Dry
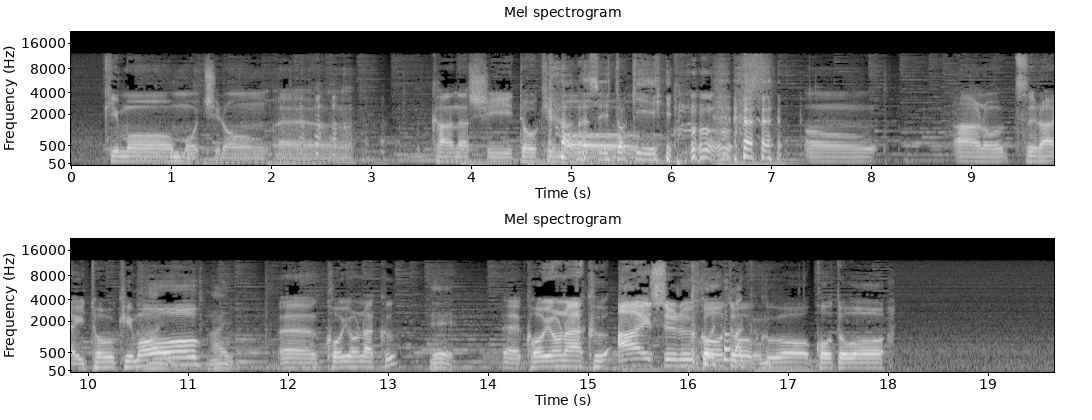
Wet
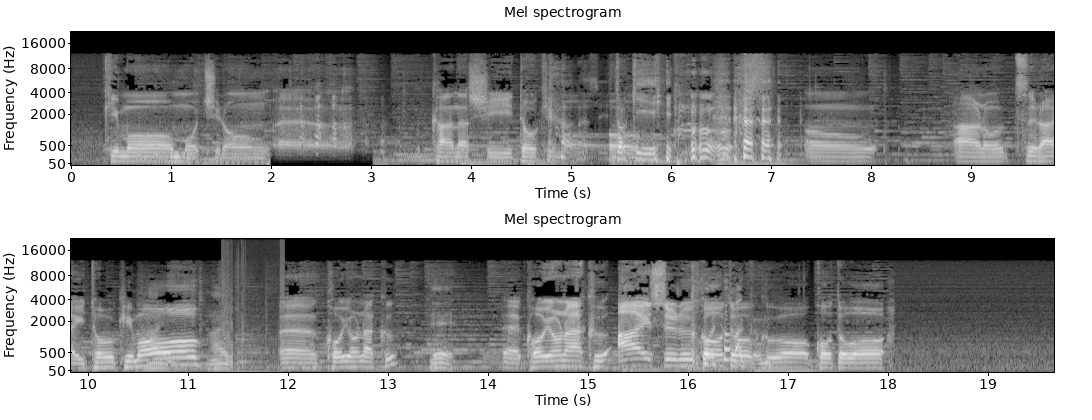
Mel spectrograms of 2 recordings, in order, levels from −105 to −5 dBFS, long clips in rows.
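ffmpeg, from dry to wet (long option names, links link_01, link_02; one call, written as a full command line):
ffmpeg -i in.wav -filter_complex "[0:a]asettb=1/sr,asplit=3[link_01][link_02][link_03];[link_01]atrim=end=1.984[link_04];[link_02]atrim=start=1.98:end=3.02,asetpts=PTS-STARTPTS,afade=type=in:duration=0.004:curve=qsin,afade=type=out:start_time=1.036:duration=0.004:curve=qsin,highpass=frequency=480:width=0.5412,highpass=frequency=480:width=1.3066[link_05];[link_03]atrim=start=3.016[link_06];[link_04][link_05]acrossfade=duration=0.004:curve1=hsin:curve2=qsin[link_07];[link_07][link_06]acrossfade=duration=0.004:curve1=qsin:curve2=hsin,asettb=1/sr,asplit=3[link_08][link_09][link_10];[link_08]atrim=end=10.124[link_11];[link_09]atrim=start=10.12:end=10.79,asetpts=PTS-STARTPTS,afade=type=in:duration=0.004:curve=qsin,afade=type=out:start_time=0.666:duration=0.004:curve=qsin,aemphasis=mode=reproduction:type=50fm[link_12];[link_10]atrim=start=10.786[link_13];[link_11][link_12]acrossfade=duration=0.004:curve1=hsin:curve2=qsin[link_14];[link_14][link_13]acrossfade=duration=0.004:curve1=qsin:curve2=hsin,asettb=1/sr,asplit=3[link_15][link_16][link_17];[link_15]atrim=end=11.334[link_18];[link_16]atrim=start=11.33:end=11.96,asetpts=PTS-STARTPTS,afade=type=in:duration=0.004:curve=qsin,afade=type=out:start_time=0.626:duration=0.004:curve=qsin,acrusher=bits=6:dc=4:mix=0:aa=0.000001[link_19];[link_17]atrim=start=11.956[link_20];[link_18][link_19]acrossfade=duration=0.004:curve1=hsin:curve2=qsin[link_21];[link_21][link_20]acrossfade=duration=0.004:curve1=qsin:curve2=hsin,asplit=2[link_22][link_23];[link_22]atrim=end=5.38,asetpts=PTS-STARTPTS,afade=type=out:start_time=4.53:duration=0.85:curve=qua:silence=0.0841395[link_24];[link_23]atrim=start=5.38,asetpts=PTS-STARTPTS,afade=type=in:duration=0.004:curve=hsin:silence=0.0841395[link_25];[link_24][link_25]concat=n=2:v=0:a=1" out.wav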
